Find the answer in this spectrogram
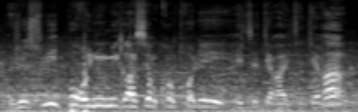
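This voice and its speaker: A man speaks at a fairly slow pace. The recording carries noticeable background noise and audible room echo. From Tunisia. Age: 70s. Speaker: interviewee at a protest. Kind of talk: street interview. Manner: halting, with repetitions.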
